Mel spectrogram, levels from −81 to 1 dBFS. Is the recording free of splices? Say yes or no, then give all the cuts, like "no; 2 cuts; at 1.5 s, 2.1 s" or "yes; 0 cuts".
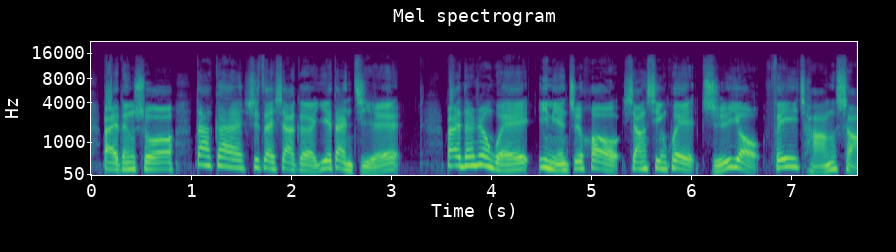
no; 1 cut; at 3.2 s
